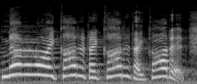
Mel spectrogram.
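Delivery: high, hammed-up flustered insistence; flustered refusal. Self-conscious tenant refusing doorman's help, flustered. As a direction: wave off help in a high rush.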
